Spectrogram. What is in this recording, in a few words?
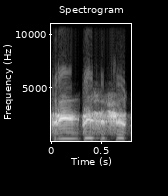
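Speech Sound Russian; DCS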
